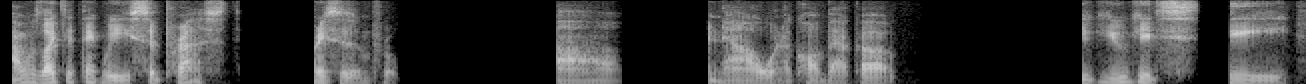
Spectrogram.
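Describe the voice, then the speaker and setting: A man from New Jersey talking to camera in a rambling, casual monologue, halting and full of fillers, swearing now and then. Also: lowish voice, gravelly, no room sound, low-quality recording. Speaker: vlogger.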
